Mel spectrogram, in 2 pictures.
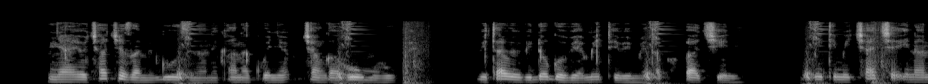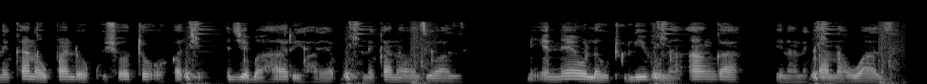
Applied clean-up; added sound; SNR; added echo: none; Whoosh, swoosh, swish; 11 dB; none.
